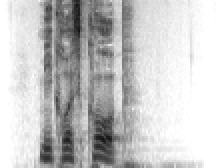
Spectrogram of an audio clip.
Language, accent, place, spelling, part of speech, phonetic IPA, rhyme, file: German, Germany, Berlin, Mikroskop, noun, [mikʁoˈskoːp], -oːp, De-Mikroskop.ogg
- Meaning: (noun) microscope; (proper noun) Microscopium (constellation)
